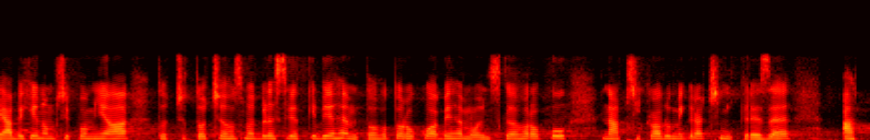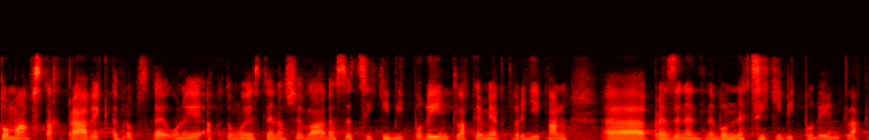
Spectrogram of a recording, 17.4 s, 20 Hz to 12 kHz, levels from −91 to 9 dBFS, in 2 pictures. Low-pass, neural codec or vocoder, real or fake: 7.2 kHz; codec, 16 kHz, 6 kbps, DAC; fake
